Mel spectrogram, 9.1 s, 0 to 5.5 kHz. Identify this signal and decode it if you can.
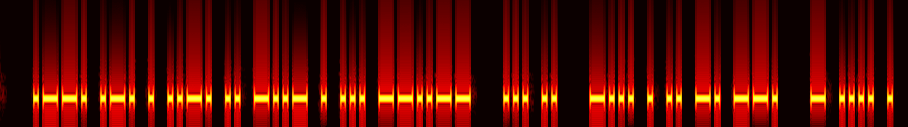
Morse code, heard as a keyed tone, about 25 wpm, 600 Hz. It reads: PREFIXES, SI BEING THE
